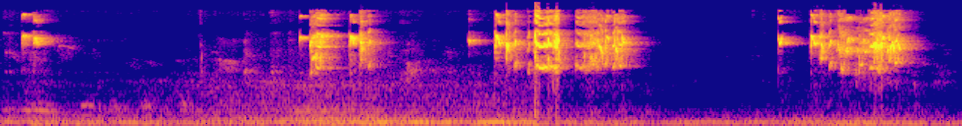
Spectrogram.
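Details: Blue lovebird with a few thin squeaks, then rough bursts of high, scratchy, buzzing chatter at intervals, over a low background hum.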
